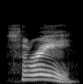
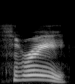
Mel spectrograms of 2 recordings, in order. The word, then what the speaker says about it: three: O número 3, a gente vai ter uma pronúncia específica. A gente coloca a nossa língua, no meio dos nossos dentes. E a gente fala o número. Three. Como se a gente estivesse assoprando.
